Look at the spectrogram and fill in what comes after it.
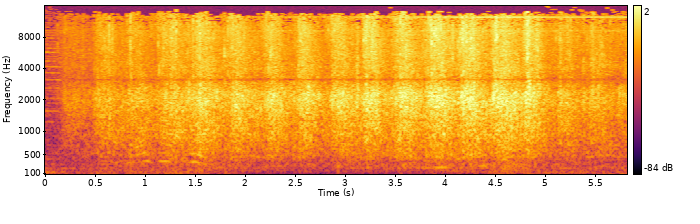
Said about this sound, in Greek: Και Νετανιάχου χειροκροτούν.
